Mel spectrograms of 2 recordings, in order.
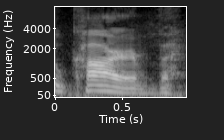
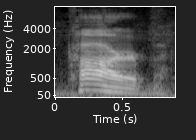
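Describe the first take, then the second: No difference in how they are said.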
